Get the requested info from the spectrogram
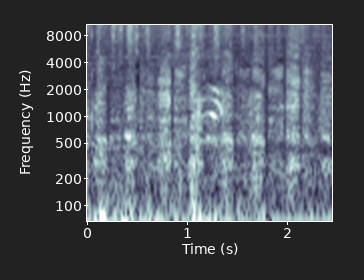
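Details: Labrador Retriever breathing in rapid rhythmic pants, each a short airy burst roughly every quarter second, over a constant low hum with a faint brief squeak midway.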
